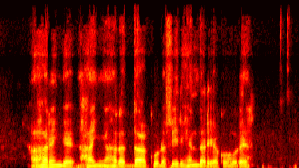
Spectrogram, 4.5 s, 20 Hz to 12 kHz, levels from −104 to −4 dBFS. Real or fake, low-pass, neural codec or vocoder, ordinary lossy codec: real; 10.8 kHz; none; Opus, 24 kbps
